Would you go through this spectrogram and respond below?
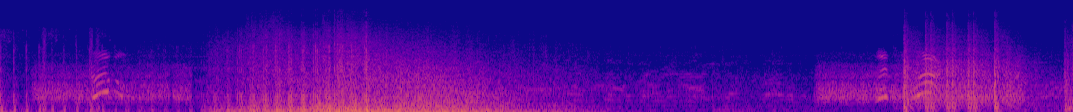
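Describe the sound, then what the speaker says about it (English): Artillery bombardment in the Cold War strategy game Wargame: AirLand Battle, a swelling roll of distant booms and gunfire that peaks and fades, with further sharp cracks near the end and someone talking over parts of it. "Just randomly bombarding the place."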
